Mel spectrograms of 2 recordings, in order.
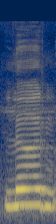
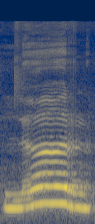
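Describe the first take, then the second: First: Said in the usual way. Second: लर्न stretched very slowly with a falling end; drawn-out blend. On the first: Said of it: "sorry बेटा". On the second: Shown as a demonstration. Teacher finishing the blend लर्न for the children, slow. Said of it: "तो क्या बोलेंगे?".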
